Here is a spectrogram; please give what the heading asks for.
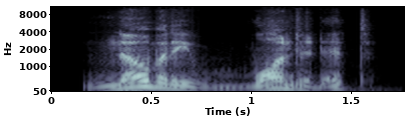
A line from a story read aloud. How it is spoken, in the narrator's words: snarled the lich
